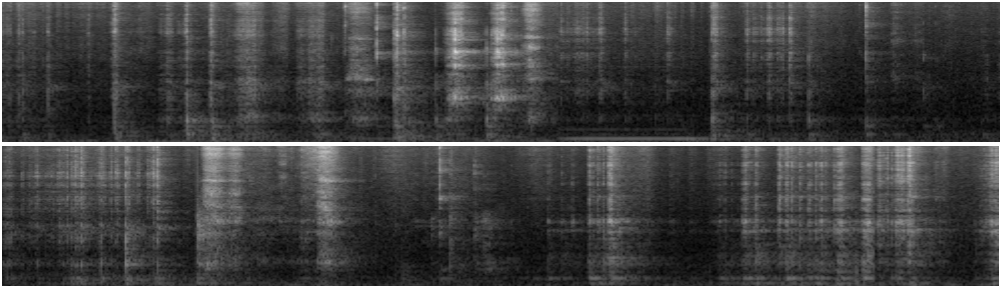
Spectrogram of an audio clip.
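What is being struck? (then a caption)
Hardwood carved car body part. A narrow steel file or chisel rubs and scrapes the edge of a solid hardwood car body part held in the hand, raising curls of wood. Irregular, bright rasping strokes come in short bursts of varying loudness, with a brief low hum partway through.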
